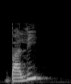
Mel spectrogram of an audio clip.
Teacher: Now the neuter has in the singular nominative, vocative, accusative the form bali, where basically the final n has just dropped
